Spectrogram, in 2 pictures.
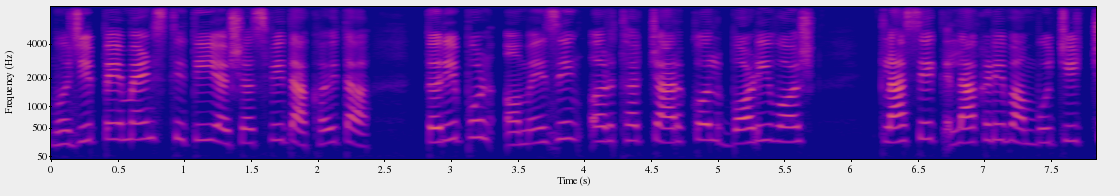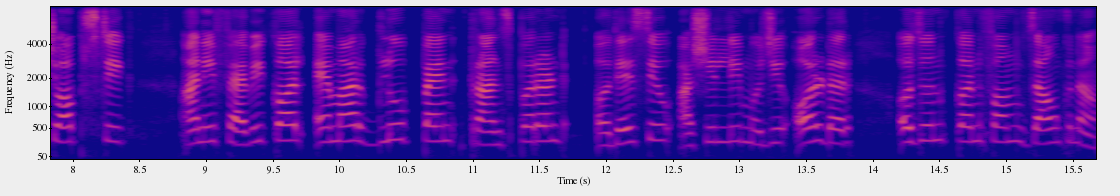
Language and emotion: Goan Konkani, neutral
